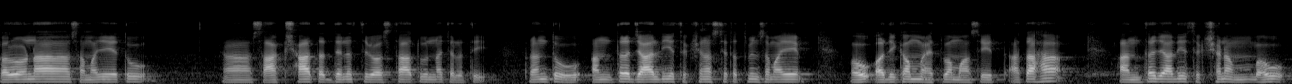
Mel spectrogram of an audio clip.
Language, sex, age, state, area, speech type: Sanskrit, male, 18-30, Madhya Pradesh, rural, spontaneous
